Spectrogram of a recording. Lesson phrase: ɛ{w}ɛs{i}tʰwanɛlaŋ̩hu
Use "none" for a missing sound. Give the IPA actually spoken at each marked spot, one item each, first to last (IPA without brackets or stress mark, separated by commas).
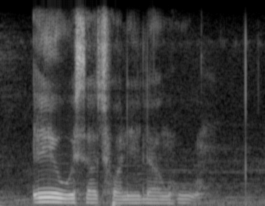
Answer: w, a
